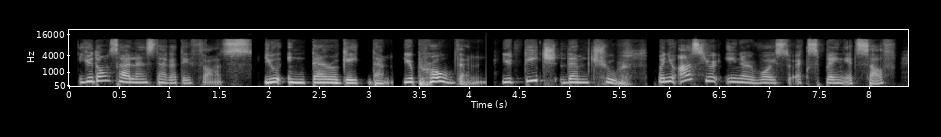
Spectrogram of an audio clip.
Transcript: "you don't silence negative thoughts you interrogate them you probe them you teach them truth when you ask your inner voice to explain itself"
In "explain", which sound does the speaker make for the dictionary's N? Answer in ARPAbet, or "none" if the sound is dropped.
N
